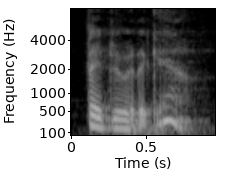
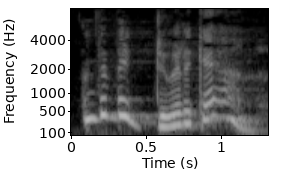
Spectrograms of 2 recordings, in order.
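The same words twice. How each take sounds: First: Said in the usual way. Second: Much higher pitched, comically exasperated; mock exasperation. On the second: Teacher retelling a hurt that keeps recurring, mock exasperated. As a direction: play up the repeat in a high voice.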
